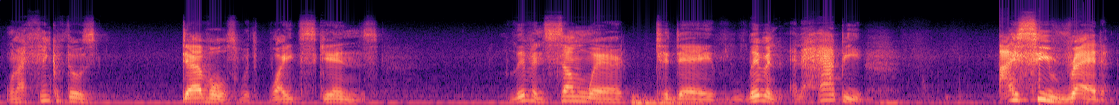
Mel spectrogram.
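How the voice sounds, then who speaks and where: An earnest young son in an audio drama. His voice is bright and tense, his pace very slow. He speaks in halting, emotional phrases, full of pride and bitter intensity. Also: medium pitch, sing-song, full character voice. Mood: bitter anger.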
